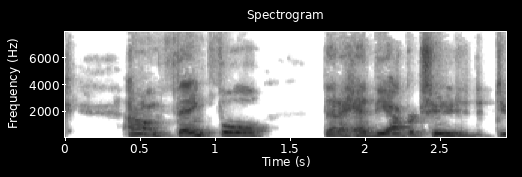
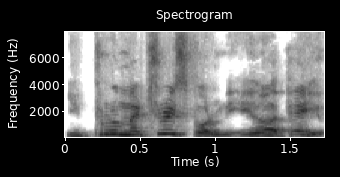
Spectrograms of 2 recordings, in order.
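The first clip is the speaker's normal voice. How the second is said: terrible put-on Ukrainian accent; 3 semitones higher than usual. Retelling what a Ukrainian man who came up once said, in a bad Ukrainian accent. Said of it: "That's a terrible accent".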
